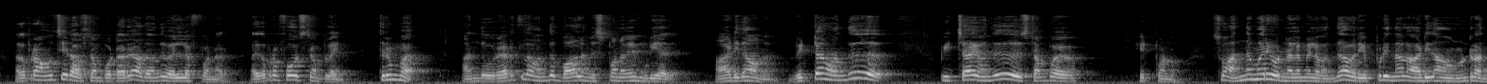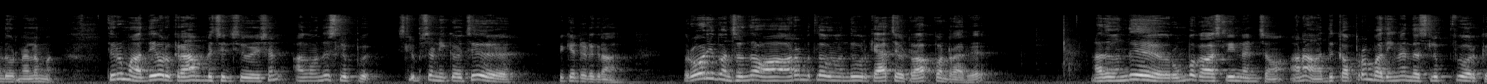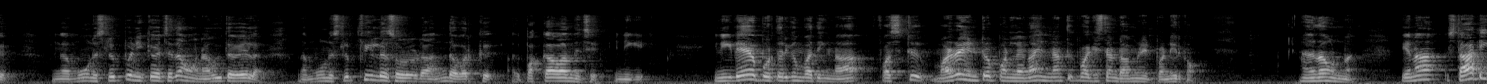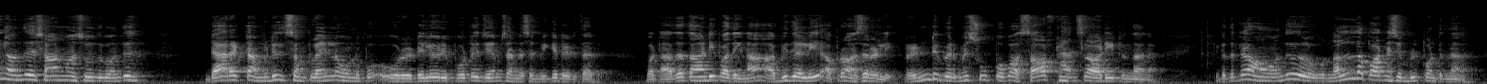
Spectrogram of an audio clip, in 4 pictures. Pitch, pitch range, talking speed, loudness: 160 Hz, 130-190 Hz, 155 wpm, -25 LUFS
